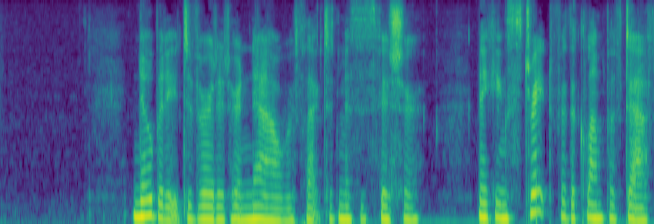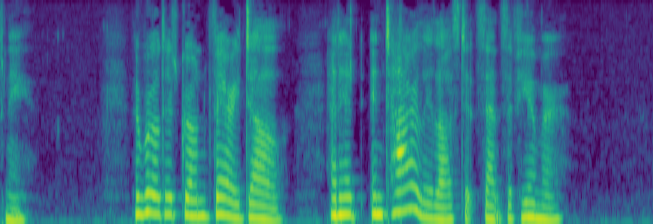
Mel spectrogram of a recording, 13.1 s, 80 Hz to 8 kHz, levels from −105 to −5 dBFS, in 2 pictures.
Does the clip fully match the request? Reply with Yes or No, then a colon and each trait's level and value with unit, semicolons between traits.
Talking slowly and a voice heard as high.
No: slow, 130 wpm; medium, 170 Hz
